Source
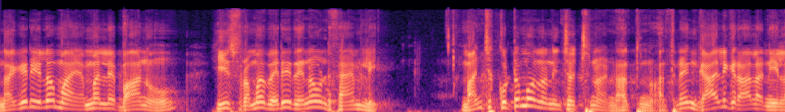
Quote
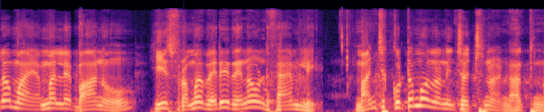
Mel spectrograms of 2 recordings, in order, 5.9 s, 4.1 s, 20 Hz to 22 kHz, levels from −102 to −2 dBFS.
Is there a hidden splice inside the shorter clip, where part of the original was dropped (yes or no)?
yes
